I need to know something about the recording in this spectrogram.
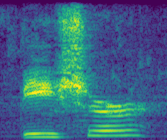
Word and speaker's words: Bichir: I have looked it up and it says that it's supposed to be pronounced Bichir, but it doesn't roll off the tongue so easily for me. So I've been calling it Bichir.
